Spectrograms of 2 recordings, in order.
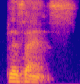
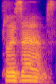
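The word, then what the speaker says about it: Plaisance: say it it's where you're from isn't it pleasance pleasance that's it yeah and I was talking about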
